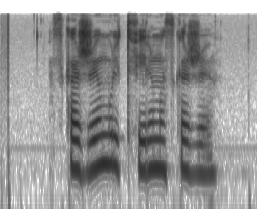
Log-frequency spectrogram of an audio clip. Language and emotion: Russian, neutral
